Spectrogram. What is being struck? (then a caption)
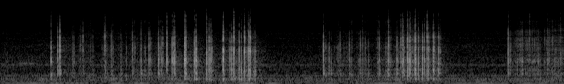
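Corrugated cardboard box. Long natural nails scratch and tap the ribbed surface of a small, hollow, brown corrugated cardboard box. They produce three bursts of quick, dry, bright scratching clicks separated by short pauses. The clicks are crisp with almost no low end and a faint steady hiss beneath.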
